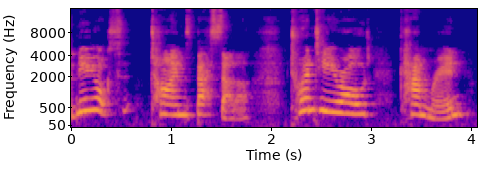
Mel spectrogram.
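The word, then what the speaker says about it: Camryn: York Times bestseller 20-year-old Cameron I think that's how you say her name it's spelled c a m r y n has already know has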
